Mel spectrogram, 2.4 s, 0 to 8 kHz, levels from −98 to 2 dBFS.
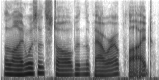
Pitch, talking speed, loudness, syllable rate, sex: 140 Hz, 200 wpm, -16 LUFS, 5.7 syllables/s, female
